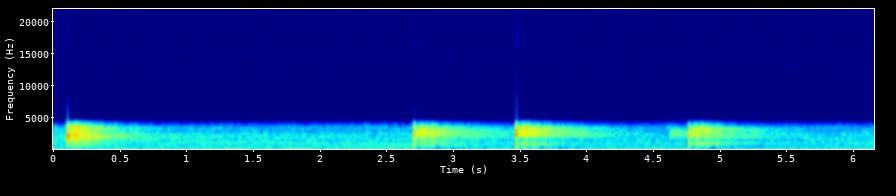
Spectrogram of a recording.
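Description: Sparks cracking: four sharp snaps, one right at the start and three more between about three and five seconds in, each fading in a brief hiss, over a faint low hum.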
